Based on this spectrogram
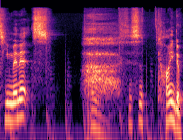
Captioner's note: instructor sighs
